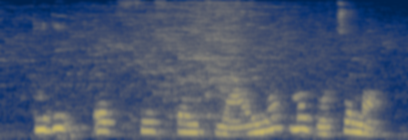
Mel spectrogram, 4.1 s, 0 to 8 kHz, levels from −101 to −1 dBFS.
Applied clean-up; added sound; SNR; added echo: classical method WPE with log-MMSE.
